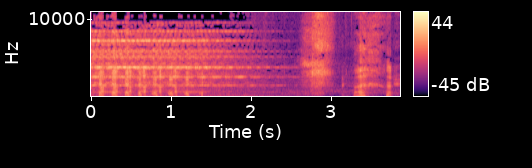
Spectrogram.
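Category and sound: signal or alarm, bell ringing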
